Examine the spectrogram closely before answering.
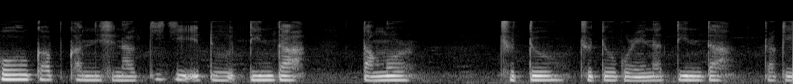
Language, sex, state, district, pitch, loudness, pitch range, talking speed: Nagamese, female, Nagaland, Dimapur, 195 Hz, -17 LUFS, 190-200 Hz, 100 wpm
